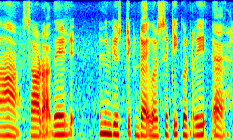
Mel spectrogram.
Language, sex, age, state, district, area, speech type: Dogri, female, 45-60, Jammu and Kashmir, Reasi, rural, spontaneous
